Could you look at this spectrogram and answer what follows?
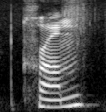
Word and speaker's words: crumb: this is the sounded crumb and crumble you hear the ba in the crumble but you silent in crumb how about design and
